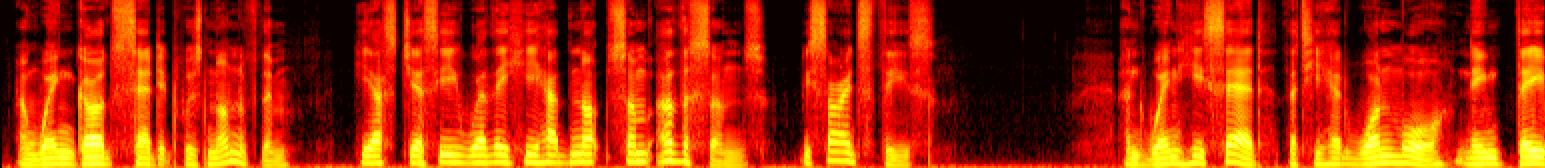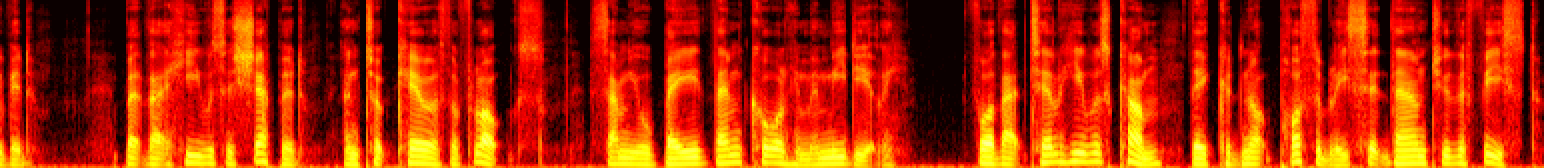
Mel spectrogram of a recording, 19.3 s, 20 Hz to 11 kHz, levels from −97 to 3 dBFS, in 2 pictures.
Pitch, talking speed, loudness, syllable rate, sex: 125 Hz, 200 wpm, -19 LUFS, 5.3 syllables/s, male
